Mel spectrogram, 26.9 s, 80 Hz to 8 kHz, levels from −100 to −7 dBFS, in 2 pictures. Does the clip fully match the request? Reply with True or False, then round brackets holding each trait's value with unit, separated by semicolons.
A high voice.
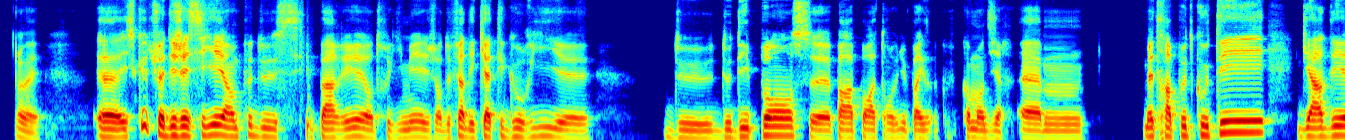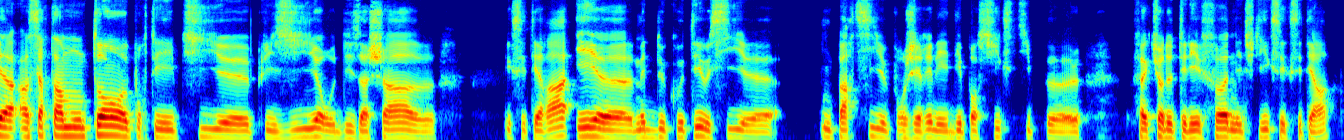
False (120 Hz)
